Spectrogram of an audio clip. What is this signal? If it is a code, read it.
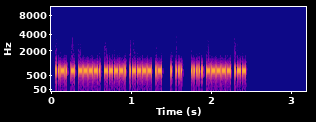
Morse code, heard as a keyed tone, about 80 wpm, 700 Hz. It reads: FT991A ES 50W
